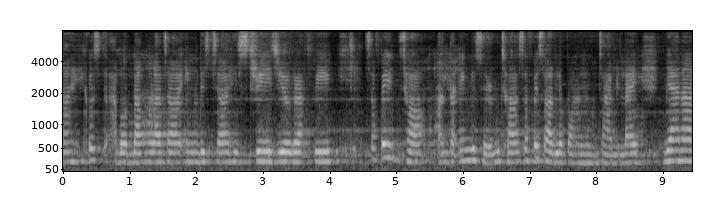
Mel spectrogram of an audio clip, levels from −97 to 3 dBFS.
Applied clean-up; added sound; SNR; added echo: neural separator model SepFormer DNS4.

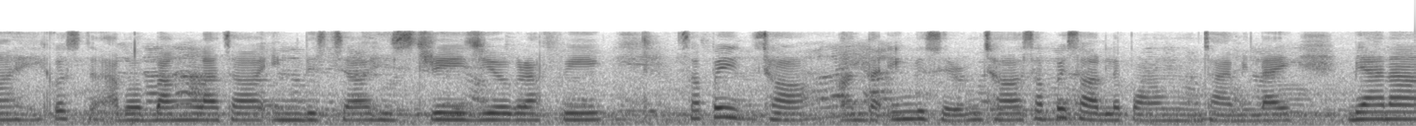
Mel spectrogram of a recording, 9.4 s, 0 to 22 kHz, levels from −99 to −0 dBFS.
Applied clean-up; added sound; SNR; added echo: none; none; none; none.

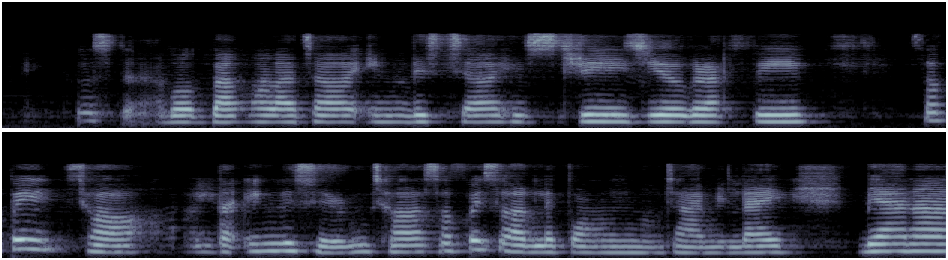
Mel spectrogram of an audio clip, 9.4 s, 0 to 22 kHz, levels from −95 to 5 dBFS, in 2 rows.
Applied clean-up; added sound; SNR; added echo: neural mask model DeepFilterNet 3.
